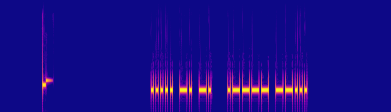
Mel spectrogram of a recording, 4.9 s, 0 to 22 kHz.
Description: Morse code, heard as a keyed tone, about 41 wpm, 700 Hz. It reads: 5NN 17
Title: CQ WW DX Contest Exchange Encore - 40wpm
